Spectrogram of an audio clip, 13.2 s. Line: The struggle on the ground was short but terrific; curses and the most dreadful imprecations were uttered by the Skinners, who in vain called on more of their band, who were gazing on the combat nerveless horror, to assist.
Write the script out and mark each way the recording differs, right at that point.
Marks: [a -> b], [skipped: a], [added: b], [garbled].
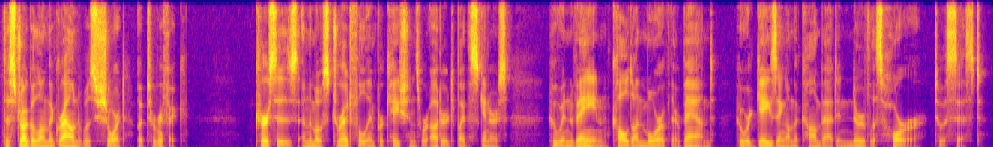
The struggle on the ground was short but terrific; curses and the most dreadful imprecations were uttered by the Skinners, who in vain called on more of their band, who were gazing on the combat [added: in] nerveless horror, to assist.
